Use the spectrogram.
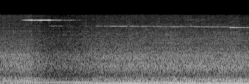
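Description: A city bus drives past with a loud, steady engine rumble and a thin high hiss from the air brakes over the whole stretch.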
